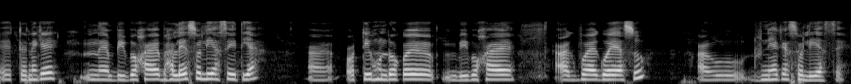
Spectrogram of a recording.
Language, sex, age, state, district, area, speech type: Assamese, female, 45-60, Assam, Dibrugarh, rural, spontaneous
